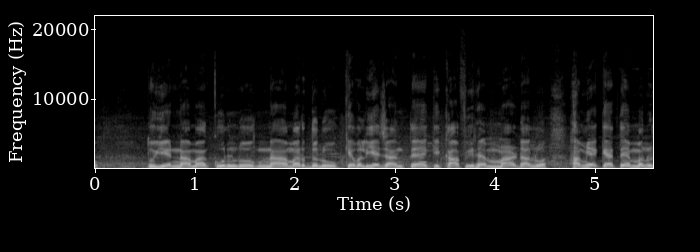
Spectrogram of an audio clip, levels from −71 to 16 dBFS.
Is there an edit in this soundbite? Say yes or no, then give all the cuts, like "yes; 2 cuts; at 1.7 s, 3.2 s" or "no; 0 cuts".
yes; 1 cut; at 2.5 s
